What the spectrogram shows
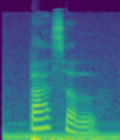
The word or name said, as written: passel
